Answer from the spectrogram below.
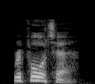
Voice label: reporter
